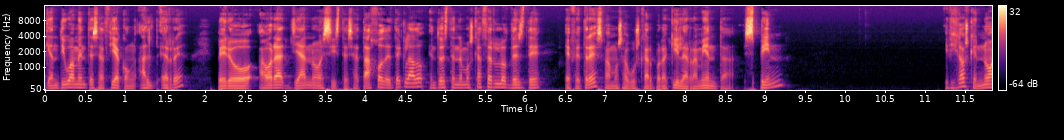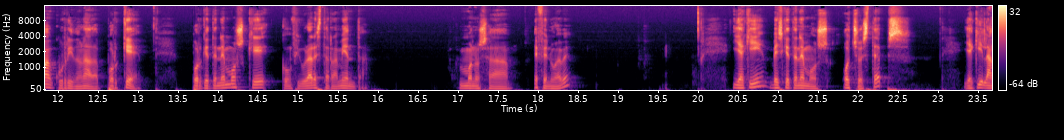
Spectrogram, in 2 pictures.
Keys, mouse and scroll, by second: 6.2 click, 7.4 F3, 7.4 s, 7.6 p, 8.0 n, 10.1 n, 10.1 click, 19.1 F9.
